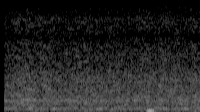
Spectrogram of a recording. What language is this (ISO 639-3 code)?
zho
